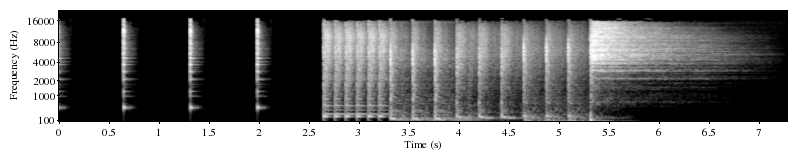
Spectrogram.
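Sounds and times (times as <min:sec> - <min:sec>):
triplet drum fill with ghost notes: 0:02.7 - 0:06.8.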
